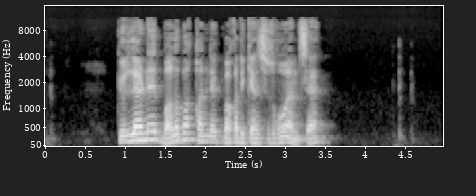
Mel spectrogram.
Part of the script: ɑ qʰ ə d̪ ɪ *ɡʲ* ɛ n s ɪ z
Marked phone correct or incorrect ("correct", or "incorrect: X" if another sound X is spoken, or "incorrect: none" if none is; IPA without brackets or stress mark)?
incorrect: kʲ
